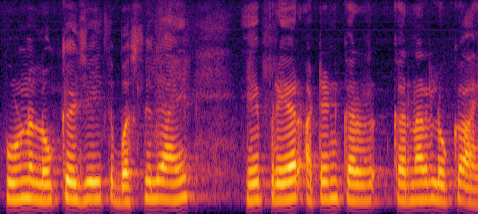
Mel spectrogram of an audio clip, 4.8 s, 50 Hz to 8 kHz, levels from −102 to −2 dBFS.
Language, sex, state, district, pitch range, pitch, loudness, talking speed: Marathi, male, Maharashtra, Dhule, 180-200 Hz, 190 Hz, -20 LUFS, 165 wpm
